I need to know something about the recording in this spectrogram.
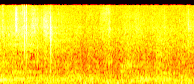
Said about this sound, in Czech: Chvílečku, mě se v tom lepší listuje, než bych měl jiný záměr. Je to takové menší do ruky, teda ten Petrův překlad.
